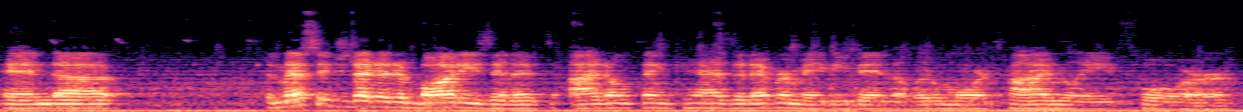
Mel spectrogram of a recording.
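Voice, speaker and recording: A man in his forties speaking as a host, giving a holiday message and reading a storybook aloud. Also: medium pitch. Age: 40s. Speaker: host of a model railroad channel. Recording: roomy, distant mic, faint background noise.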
